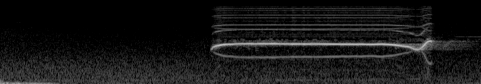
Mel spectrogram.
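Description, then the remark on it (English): After a quiet stretch, a loud, clear whistle rings out alone, holding one steady pitch for about two seconds before ending with a quick upward flick, the kind used to call a horse. “time to whistle for the horse.”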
